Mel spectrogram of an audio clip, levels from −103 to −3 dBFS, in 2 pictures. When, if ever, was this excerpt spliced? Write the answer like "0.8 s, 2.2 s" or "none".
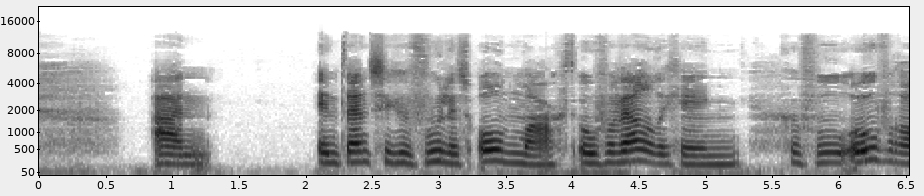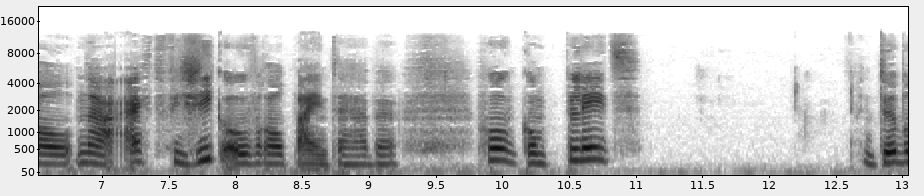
5.6 s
